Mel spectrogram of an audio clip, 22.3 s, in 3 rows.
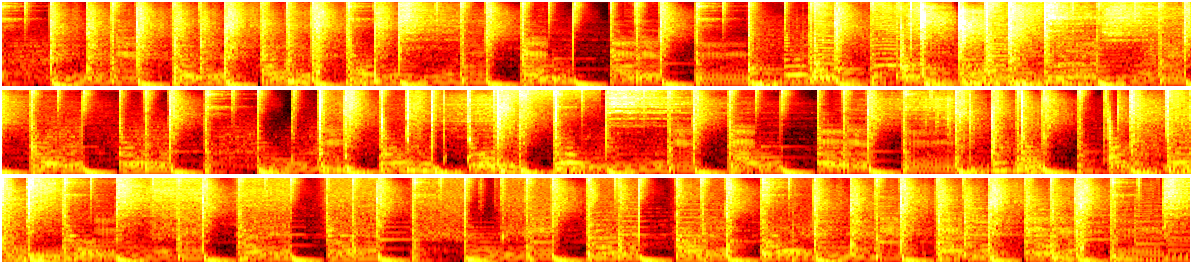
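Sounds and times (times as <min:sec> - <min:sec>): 
bandari drum fill: 0:00.3 - 0:03.4, 0:04.1 - 0:12.0, 0:12.9 - 0:22.1.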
